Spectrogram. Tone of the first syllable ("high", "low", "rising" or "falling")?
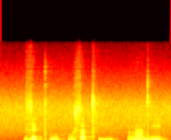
high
